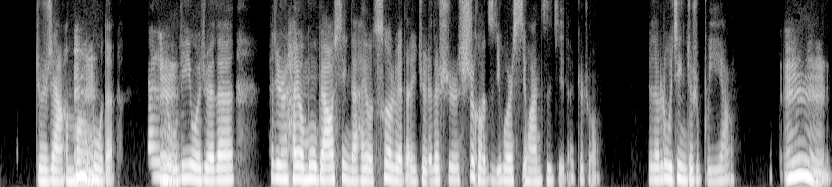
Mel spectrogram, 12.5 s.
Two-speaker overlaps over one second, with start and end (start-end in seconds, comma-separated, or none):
none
